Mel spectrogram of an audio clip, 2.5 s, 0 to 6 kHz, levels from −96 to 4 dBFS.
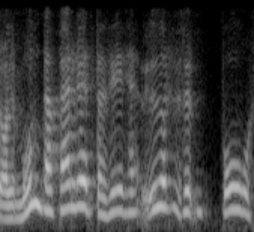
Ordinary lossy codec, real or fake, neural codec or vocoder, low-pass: none; fake; codec, 16 kHz in and 24 kHz out, 0.6 kbps, FocalCodec, streaming, 4096 codes; 5.4 kHz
